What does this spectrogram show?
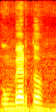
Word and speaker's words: Umberto: last name as well as your rank you spell it out my name is captain Berta el OPEC Berto be well it's umberto hu m ve RT o fox company for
